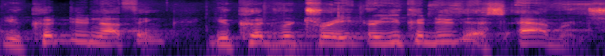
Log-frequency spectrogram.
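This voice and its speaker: Over noticeable background noise, a man speaks at a very fast pace in an animated tone with ordinary pitch variation. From Louisiana. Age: 60s. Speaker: motivational speaker. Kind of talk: motivational talk.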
